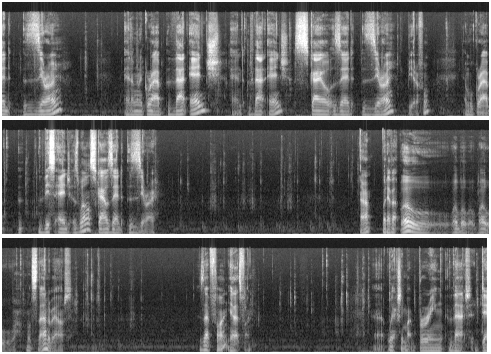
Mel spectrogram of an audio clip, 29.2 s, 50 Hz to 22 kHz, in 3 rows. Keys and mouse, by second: 1.5 2, 2.4 alt+right click, 2.5-4.6 alt+middle drag, 4.9-29.1 alt+middle drag, 5.8 s, 9.7 alt+click, 20.8 a.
